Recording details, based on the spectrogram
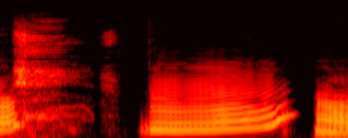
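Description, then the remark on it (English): A voice makes a mouth imitation of farting, a short burst followed by a long drawn-out buzzy raspberry that bends upward at the end, then another begins; loud. “We also make farting sounds all the time.”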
